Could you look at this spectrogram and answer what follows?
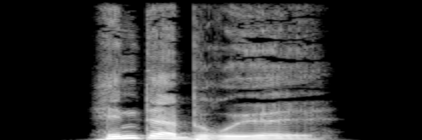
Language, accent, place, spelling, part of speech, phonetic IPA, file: German, Germany, Berlin, Hinterbrühl, proper noun, [ˈhintɐˌbʁyːl], De-Hinterbrühl.ogg
- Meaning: a municipality of Lower Austria, Austria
